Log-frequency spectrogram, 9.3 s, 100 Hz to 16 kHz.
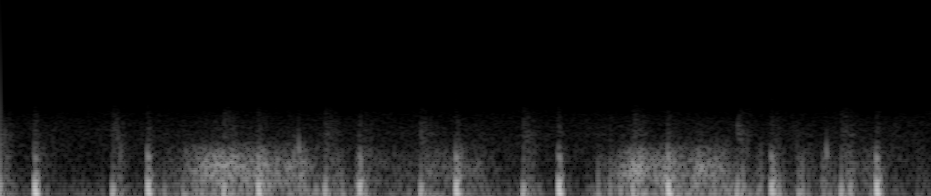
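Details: Male heartbeat through a stethoscope, relaxing slow auscultation: slow, steady heartbeat about 58 beats a minute with soft low rumbling between beats; normal heart sounds.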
